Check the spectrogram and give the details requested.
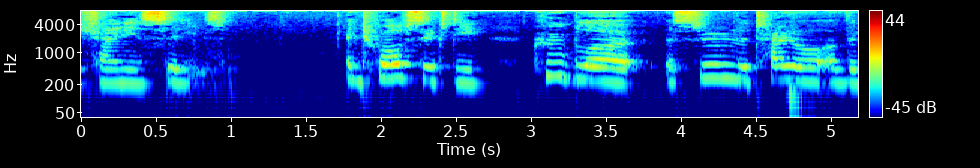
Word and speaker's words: Kublai: forces were directed by Kublai Khan who I'm sorry I've been saying as Kubo lie it's actually Kubla so yeah as the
